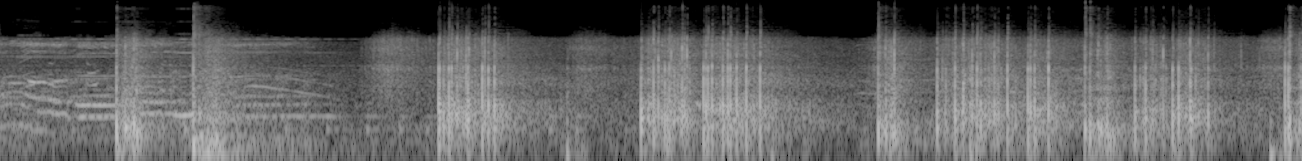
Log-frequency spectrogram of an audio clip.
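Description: Aerial firework shells bursting overhead: two sharp bangs in the first two seconds, then clusters of rapid crackling reports about every two seconds.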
